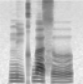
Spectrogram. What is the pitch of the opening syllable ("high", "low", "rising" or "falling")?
low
